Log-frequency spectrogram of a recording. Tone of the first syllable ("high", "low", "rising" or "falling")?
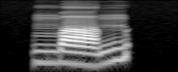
rising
